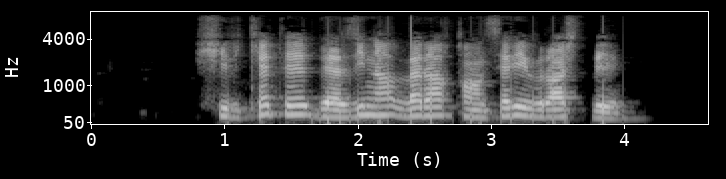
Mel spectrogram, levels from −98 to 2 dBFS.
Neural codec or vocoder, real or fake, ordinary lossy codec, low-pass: none; real; MP3, 48 kbps; 7.2 kHz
